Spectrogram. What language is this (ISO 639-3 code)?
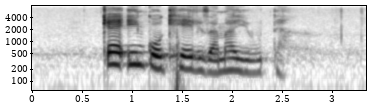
xho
